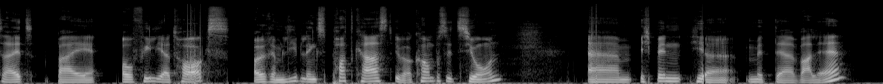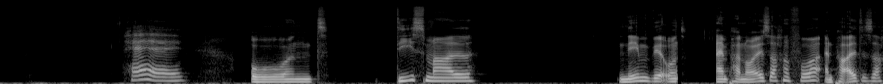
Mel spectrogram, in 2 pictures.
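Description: At 1.88 to 2.09 s and again at 5.48 to 5.96 s, just before "ich bin", processor overload crackle breaks into the speech. Missed deadlines on buffers of around 3 ms repeat stale audio, roughly ten and then about twenty times. The result is a burst of crackle or gritty tearing, seen as dense vertical streaks in the spectrogram. Damaged data in a compressed stream makes the decoder lose frame sync at 2.27 to 2.33 s, at 7.02 to 7.06 s between "ich bin" and "mit der", and at 15.59 to 15.65 s after "nehmen wir". Each is a brief glitch, showing as a smeared block and a waveform discontinuity.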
